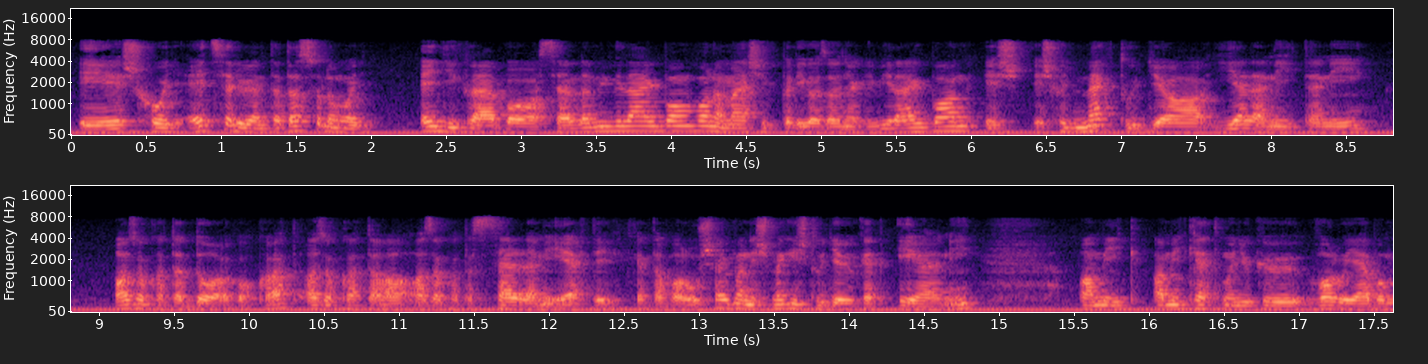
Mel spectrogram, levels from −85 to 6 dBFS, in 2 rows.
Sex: male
